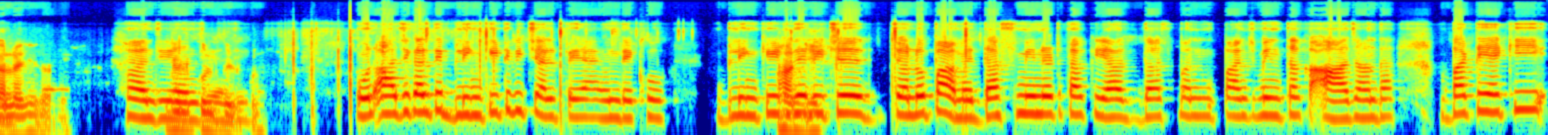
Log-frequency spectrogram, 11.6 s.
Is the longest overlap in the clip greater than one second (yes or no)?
no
